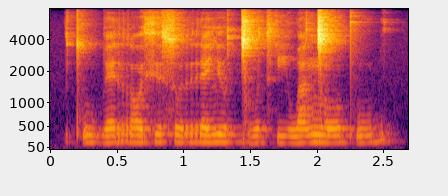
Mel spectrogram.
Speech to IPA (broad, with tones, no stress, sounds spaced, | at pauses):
tʼ u˨˩ b ɛ˨˥ r ɔ˨˥ xʲ ʊ˨˥ s ʊ˨˥ r ɛ˨˥ lʲ oː˨˥ ɡ͡ǀ ʊː˨˥ t͡sʼ iː˨˩ w a˨˥ ŋ͡ǀ oː˨˥ pʼ u˨˥ b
